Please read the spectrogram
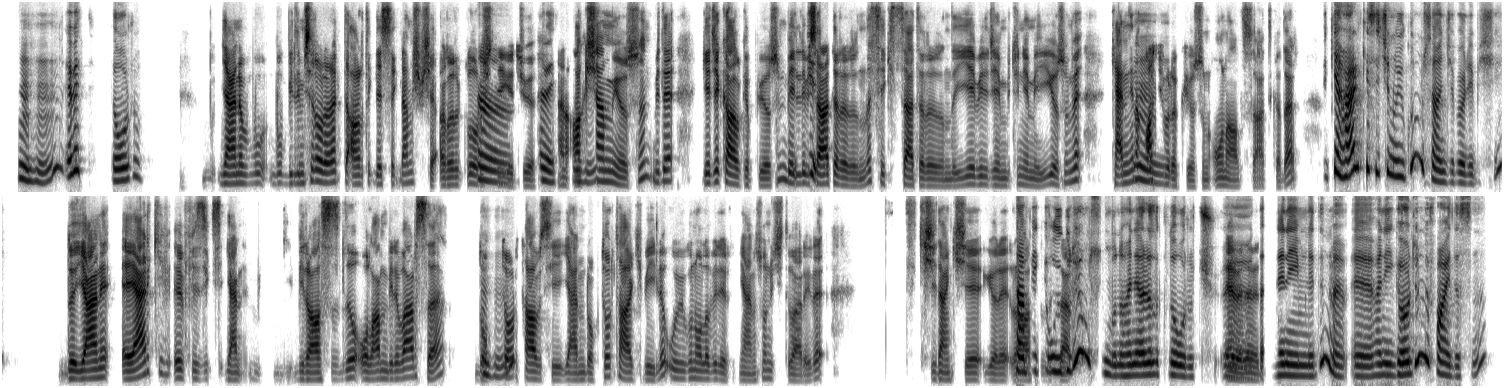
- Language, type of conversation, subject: Turkish, podcast, Sağlıklı beslenmeyi günlük hayatına nasıl entegre ediyorsun?
- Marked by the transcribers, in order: tapping; unintelligible speech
